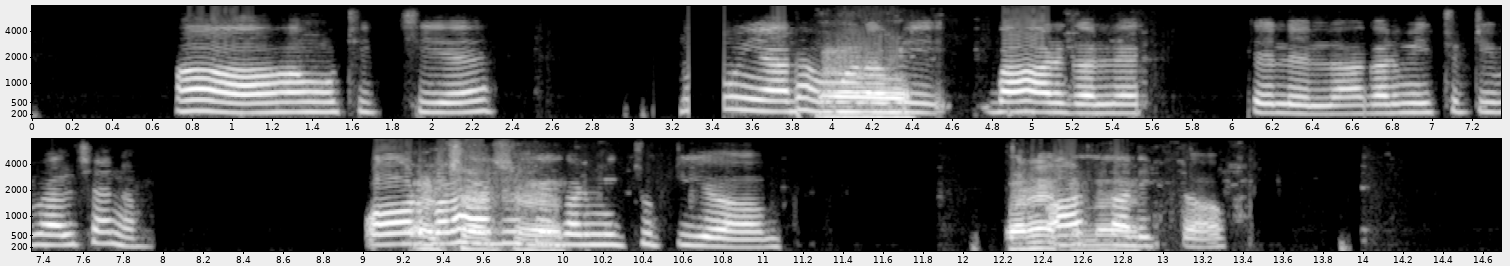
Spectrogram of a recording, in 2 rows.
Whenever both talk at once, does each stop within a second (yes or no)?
yes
